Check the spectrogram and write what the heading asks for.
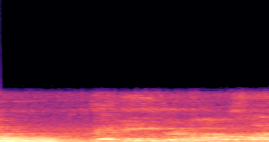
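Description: The closing held chord of a church orchestra of wind instruments and organ dies away about half a second in, with some reverberation of the hall, followed by quiet murmuring voices.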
